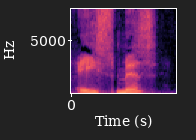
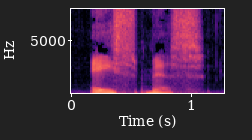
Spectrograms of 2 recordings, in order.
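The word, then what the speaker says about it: Abmas: The kid from Oral Roberts' pronunciation of his name, Max Abmus, it's pronounced Ace-mas, A-B, A-B, M-A-S, Ace Miss. – I wouldn't have got that one. – Nor would I. I mean, there's no C.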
